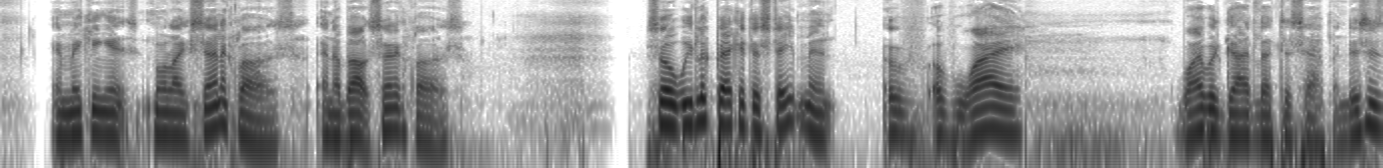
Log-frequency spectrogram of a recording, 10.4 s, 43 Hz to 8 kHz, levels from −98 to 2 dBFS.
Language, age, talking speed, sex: English, 60-79, 170 wpm, male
